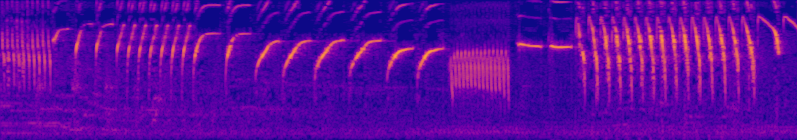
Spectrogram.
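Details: Caged canary singing the long rolling 'ngerol' style, a lure for non-singing canaries: loud rising whistled slurs in quick series, a short harsh burst, a high pure note, then a rapid dense trill of repeated notes.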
